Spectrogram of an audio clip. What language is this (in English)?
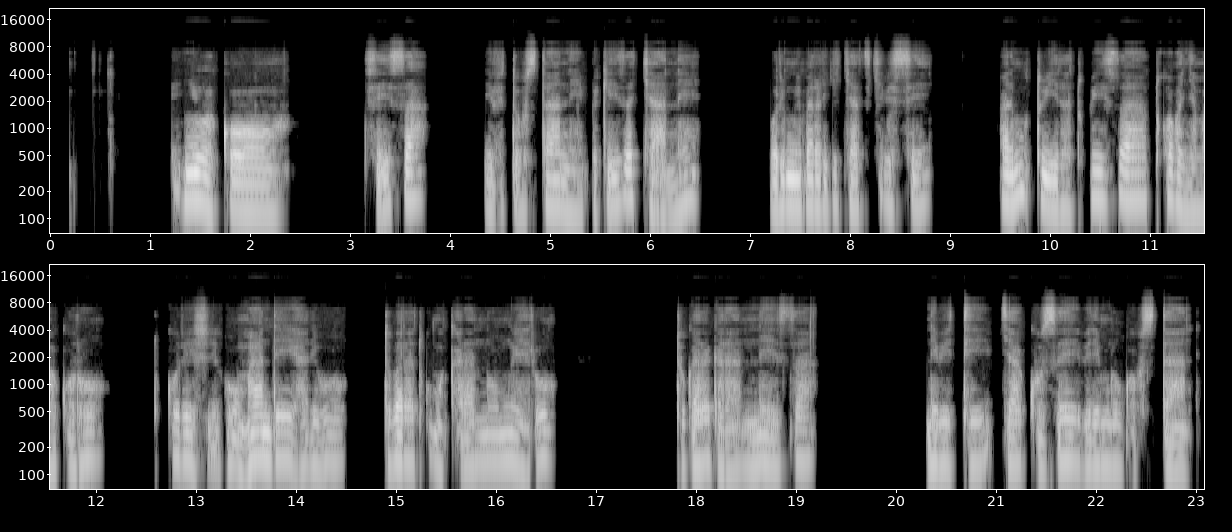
Kinyarwanda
